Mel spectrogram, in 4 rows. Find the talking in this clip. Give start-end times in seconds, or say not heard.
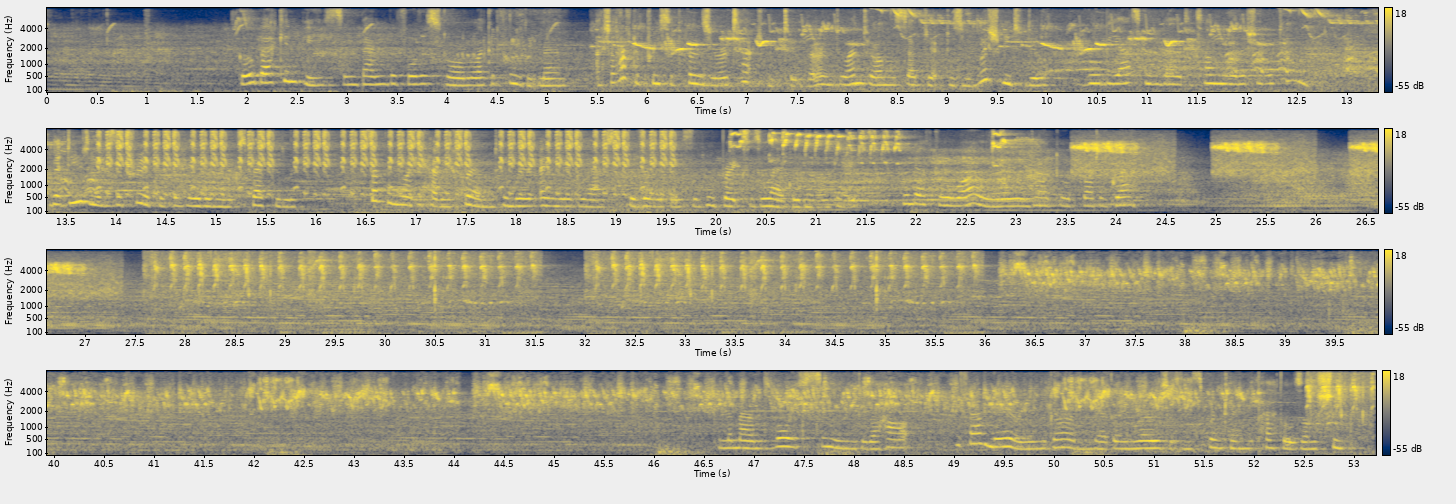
1.9-24.2, 46.6-53.1.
